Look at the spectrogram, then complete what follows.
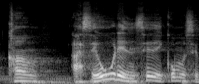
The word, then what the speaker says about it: Caen: Antes que nada yo voy a decir caen en este vídeo, pero la pronunciación en francés es muy distinta. Es algo parecido a K.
